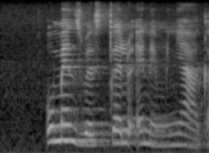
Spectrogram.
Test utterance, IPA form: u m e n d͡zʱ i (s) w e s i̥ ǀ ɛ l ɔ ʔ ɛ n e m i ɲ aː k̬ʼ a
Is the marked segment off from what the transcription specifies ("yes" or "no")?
yes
